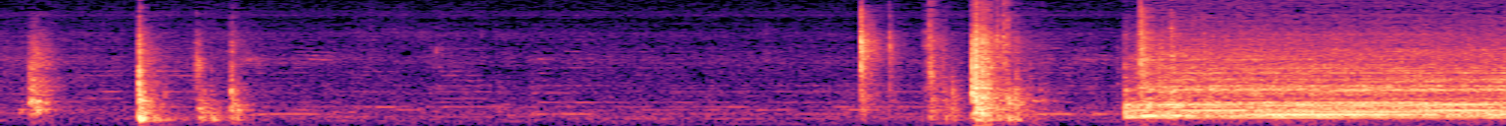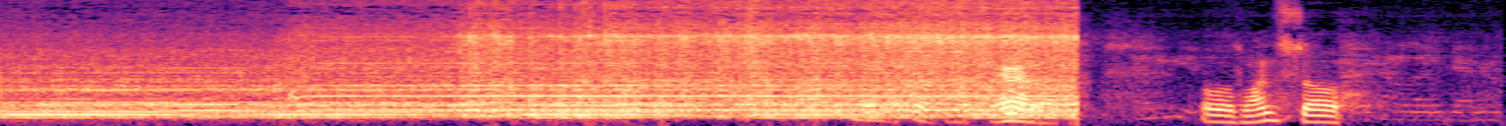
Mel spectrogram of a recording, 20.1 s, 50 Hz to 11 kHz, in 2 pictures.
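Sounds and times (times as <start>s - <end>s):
power tool motor humming: 7.5s - 17.3s.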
